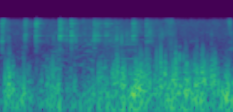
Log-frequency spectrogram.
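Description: Wind buffeting the camera microphone in a steady low rumble, with spectators chatting faintly.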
